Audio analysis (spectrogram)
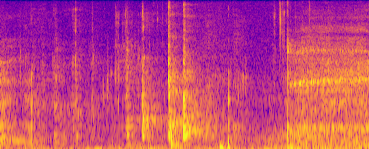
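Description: Keys on a computer keyboard are typed in short, irregular bursts of close clicks, quiet overall, with a sharper tap cluster near the end.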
